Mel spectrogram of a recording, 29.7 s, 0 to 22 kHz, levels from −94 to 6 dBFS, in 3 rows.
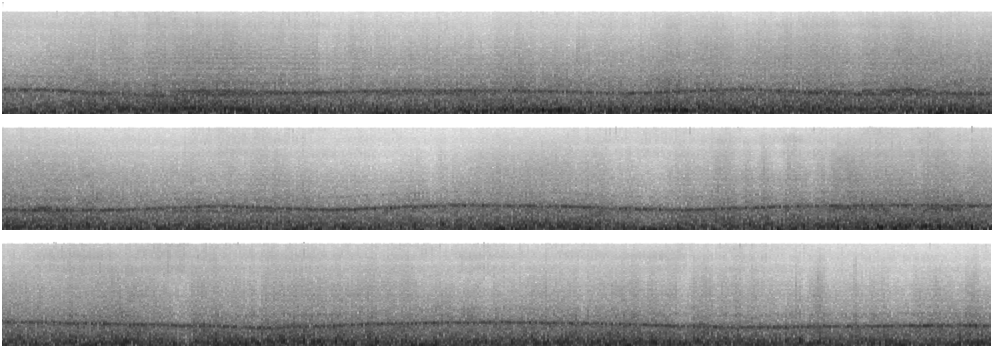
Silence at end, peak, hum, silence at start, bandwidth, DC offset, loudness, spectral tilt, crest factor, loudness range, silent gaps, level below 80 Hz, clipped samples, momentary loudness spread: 0 s; -2 dBFS; none; 0 s; 14 kHz; under 0.1%; -18 LUFS; -8.5 dB/octave; 14 dB; 4 LU; none; -20 dBFS; under 0.1%; 5 LU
